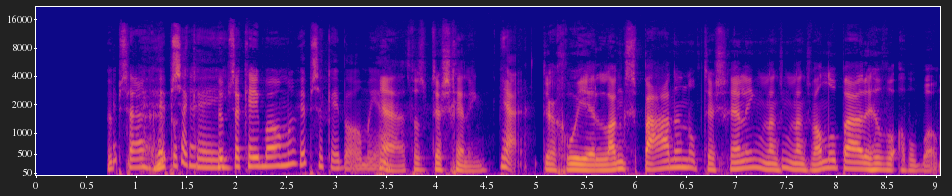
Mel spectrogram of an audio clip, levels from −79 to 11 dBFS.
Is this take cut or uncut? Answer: cut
